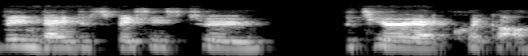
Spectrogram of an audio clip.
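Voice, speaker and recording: This woman has a bright, sharp tone and an Australian accent. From Queensland, Australia. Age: 20s. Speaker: pageant contestant. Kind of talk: panel discussion.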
